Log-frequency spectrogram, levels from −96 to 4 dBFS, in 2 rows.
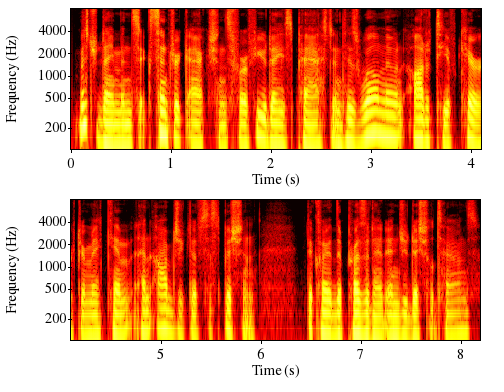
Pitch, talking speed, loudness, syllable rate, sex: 120 Hz, 200 wpm, -20 LUFS, 6.3 syllables/s, male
